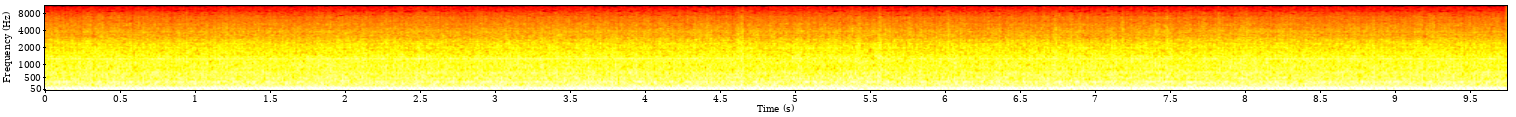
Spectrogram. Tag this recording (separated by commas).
Heavy engine (low frequency), Vehicle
